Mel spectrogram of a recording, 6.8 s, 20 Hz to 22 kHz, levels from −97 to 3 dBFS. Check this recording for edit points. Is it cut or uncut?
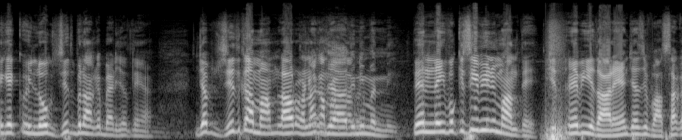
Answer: cut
